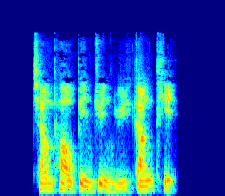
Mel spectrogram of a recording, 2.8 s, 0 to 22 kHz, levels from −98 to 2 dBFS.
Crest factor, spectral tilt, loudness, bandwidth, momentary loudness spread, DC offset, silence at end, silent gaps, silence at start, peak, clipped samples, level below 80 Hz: 22 dB; -5 dB/octave; -25 LUFS; 11.5 kHz; 8 LU; under 0.1%; 0.65 s; none; 0.4 s; -4 dBFS; under 0.1%; -58 dBFS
